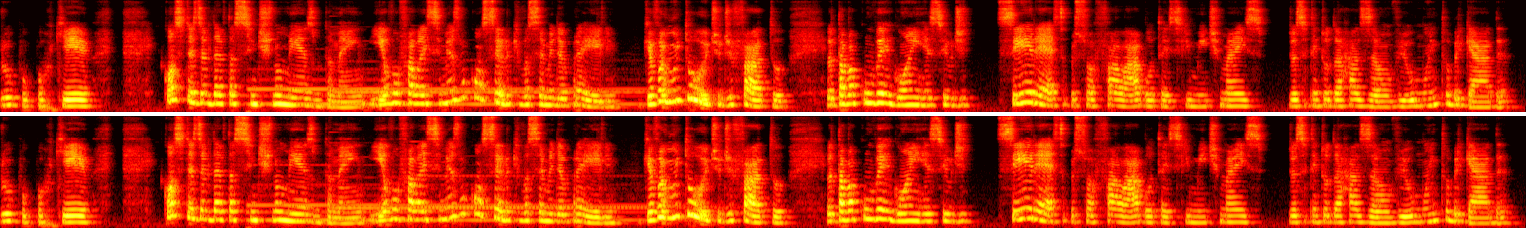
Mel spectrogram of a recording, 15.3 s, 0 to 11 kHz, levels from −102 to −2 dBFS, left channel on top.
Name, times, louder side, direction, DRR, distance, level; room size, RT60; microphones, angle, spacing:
voice 1, 0.0-6.2 6.4-9.7 10.0-12.6 12.9-15.1, left 1 dB, 30° right, -1 dB, 0.6 m, -29 dB
Bell, 2.5-7.5, equal, 85° right, 0.6 m, -45 dB
3.7 x 2.1 x 2.4 m, 0.22 s
head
